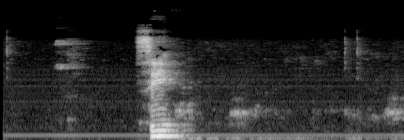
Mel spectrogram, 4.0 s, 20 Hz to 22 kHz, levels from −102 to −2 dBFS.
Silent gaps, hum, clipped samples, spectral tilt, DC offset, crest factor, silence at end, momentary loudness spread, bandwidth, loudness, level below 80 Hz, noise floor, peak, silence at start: none; none; under 0.1%; -4 dB/octave; under 0.1%; 22 dB; 0.1 s; 29 LU; 9.6 kHz; -15 LUFS; -54 dBFS; -56 dBFS; -2 dBFS; 1.35 s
